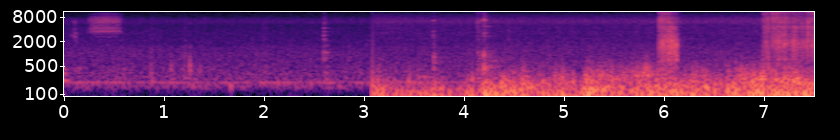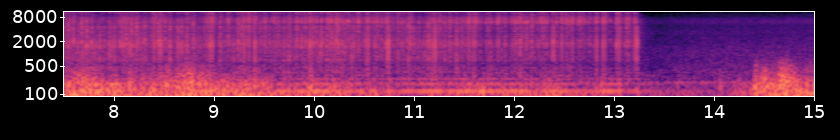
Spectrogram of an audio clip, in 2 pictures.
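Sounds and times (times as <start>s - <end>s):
welding arc crackling: 6.0s - 6.2s, 7.0s - 13.4s.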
